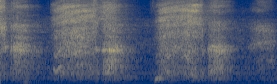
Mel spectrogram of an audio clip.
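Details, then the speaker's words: Person imitating a dog's reverse sneeze, a spasm that can be caused by nasal mites or allergies: rapid, harsh, snorting inward breaths in repeated bursts. "it's a spasm and it's a lot like you're I getting a sneeze but it's actually what we call a reverse sneeze or instead of it's like that they're going"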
